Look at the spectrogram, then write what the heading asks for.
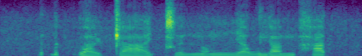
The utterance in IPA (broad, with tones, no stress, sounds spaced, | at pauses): ɗ ə˦˥ k̚ v a˨˩˨ j ʈ aː˨˩˨ c ɨ˨˩˨ n ɔ˨˩ ŋ ɲ a˨˩˦ w j a˧˥ m h a˦˥ t̚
